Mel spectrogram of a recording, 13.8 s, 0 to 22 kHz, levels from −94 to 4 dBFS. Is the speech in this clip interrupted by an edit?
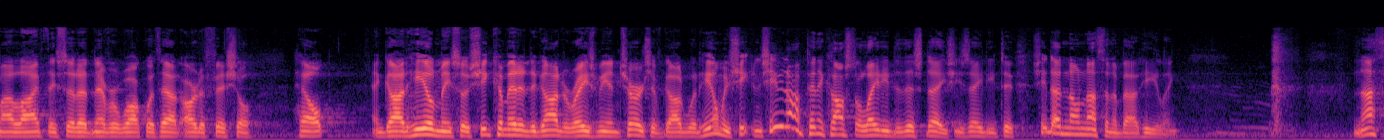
no; 0 cuts

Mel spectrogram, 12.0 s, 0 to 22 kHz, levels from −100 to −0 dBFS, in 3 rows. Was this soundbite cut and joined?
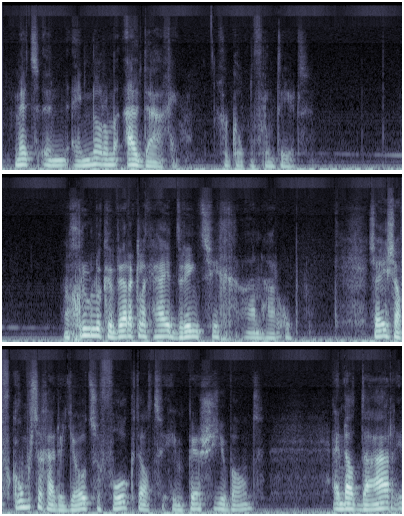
no; 0 cuts

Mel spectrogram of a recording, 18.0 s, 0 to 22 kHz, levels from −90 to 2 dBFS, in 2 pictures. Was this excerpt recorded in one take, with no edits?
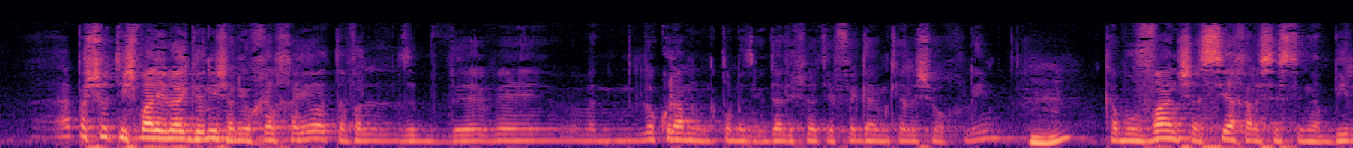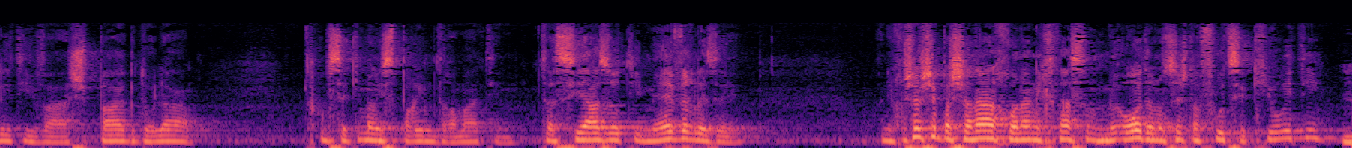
no; 2 cuts; at 5.0 s, 7.3 s

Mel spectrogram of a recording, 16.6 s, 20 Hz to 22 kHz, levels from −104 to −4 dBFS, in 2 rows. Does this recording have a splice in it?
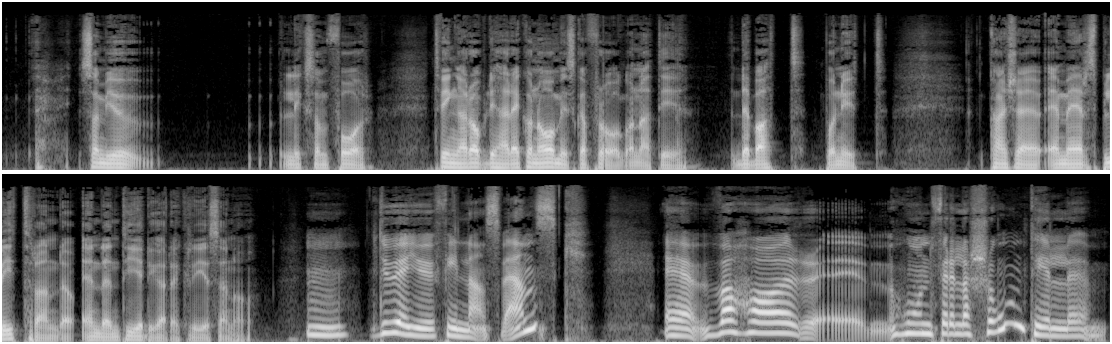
no; 0 cuts

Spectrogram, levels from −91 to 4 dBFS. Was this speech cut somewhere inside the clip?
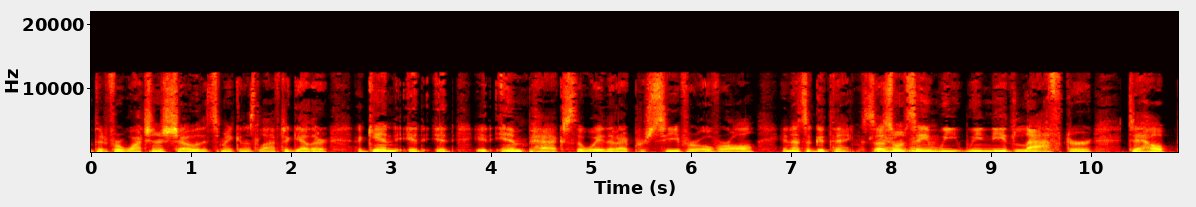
no; 0 cuts

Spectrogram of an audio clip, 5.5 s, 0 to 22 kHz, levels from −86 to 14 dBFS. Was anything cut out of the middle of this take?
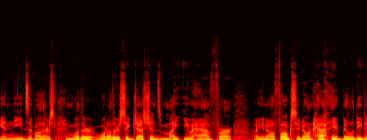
yes; 1 cut; at 1.0 s

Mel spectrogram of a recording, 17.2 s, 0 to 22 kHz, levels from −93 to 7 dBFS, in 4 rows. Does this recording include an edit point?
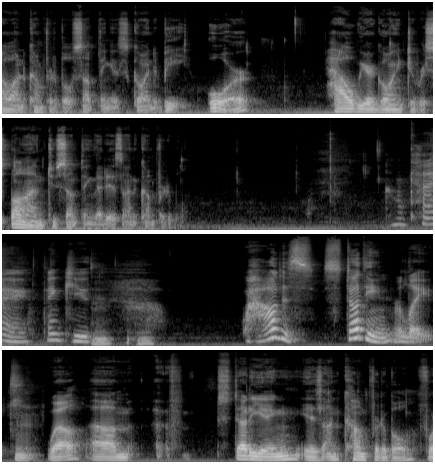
yes; 2 cuts; at 9.5 s, 13.3 s

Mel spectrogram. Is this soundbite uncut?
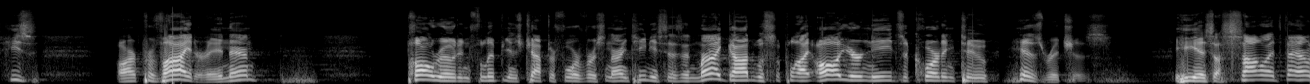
no; 2 cuts; at 10.0 s, 11.7 s

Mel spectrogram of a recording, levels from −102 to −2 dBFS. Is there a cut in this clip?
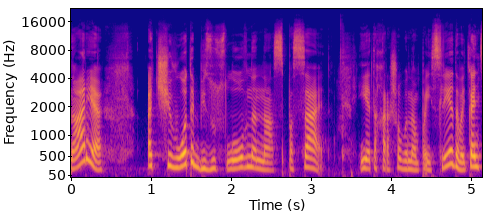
yes; 1 cut; at 3.5 s

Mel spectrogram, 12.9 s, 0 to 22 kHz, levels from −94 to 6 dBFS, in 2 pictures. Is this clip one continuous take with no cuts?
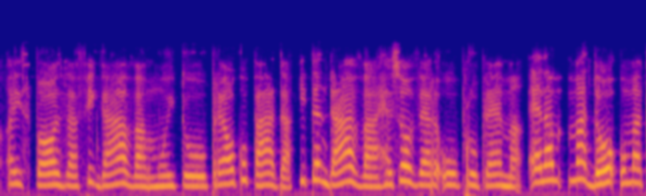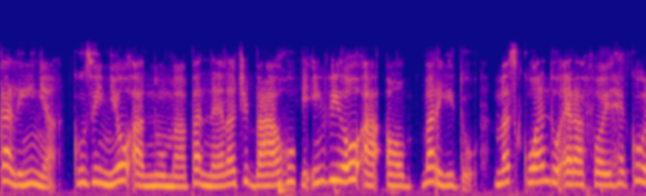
yes; 0 cuts

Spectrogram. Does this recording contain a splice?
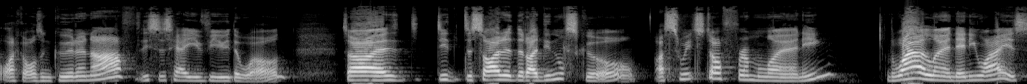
yes; 3 cuts; at 1.3 s, 5.6 s, 8.7 s

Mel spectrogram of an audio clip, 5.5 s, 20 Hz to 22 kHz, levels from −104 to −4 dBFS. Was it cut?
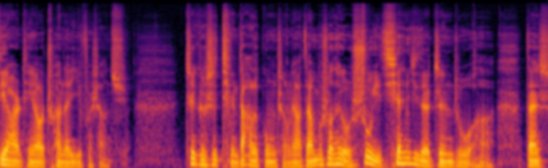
no; 0 cuts

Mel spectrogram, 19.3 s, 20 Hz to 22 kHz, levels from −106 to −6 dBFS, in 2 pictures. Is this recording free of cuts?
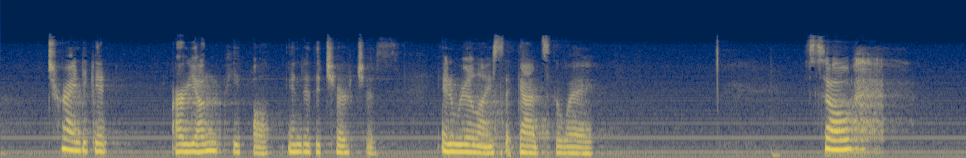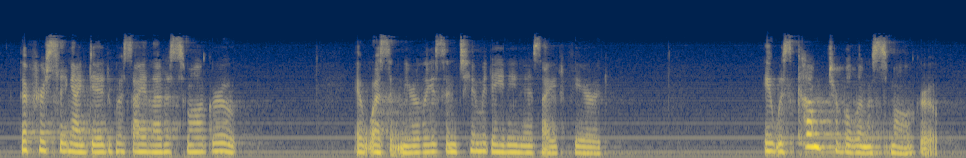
yes; 0 cuts

